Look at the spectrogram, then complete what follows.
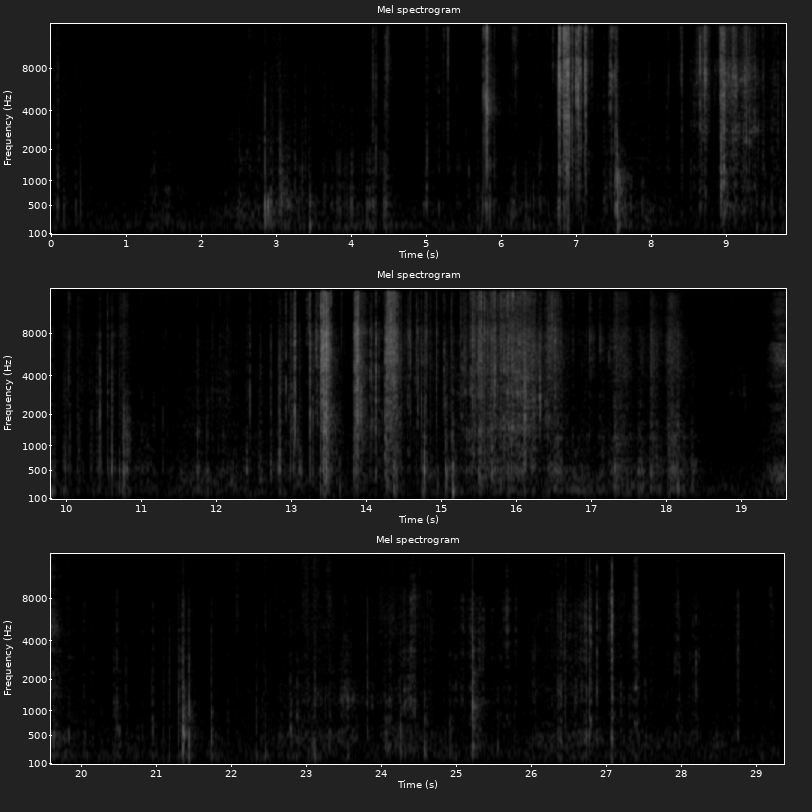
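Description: A cigarette pack's wrapper and paper packaging being torn and crinkled by hand, in irregular crackling bursts that are loudest through the middle, then lighter crinkling as the pack is opened.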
